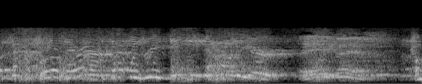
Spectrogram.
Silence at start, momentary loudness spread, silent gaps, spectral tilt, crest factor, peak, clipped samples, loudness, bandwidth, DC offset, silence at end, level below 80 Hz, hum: 0 s; 5 LU; none; -8.5 dB/octave; 14 dB; -8 dBFS; under 0.1%; -21 LUFS; 5.8 kHz; 0.2%; 0 s; -68 dBFS; none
